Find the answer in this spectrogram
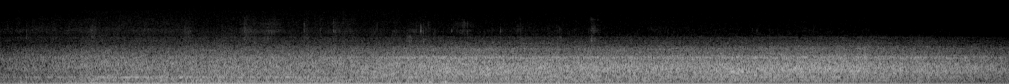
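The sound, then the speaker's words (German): An Interregio passenger train rumbles steadily along the rails, a dense, continuous roar of wheels and track noise that stays loud throughout, with faint high rattles on top and no voices. “Und so fahre ich mit gutem Gewissen Zug.”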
